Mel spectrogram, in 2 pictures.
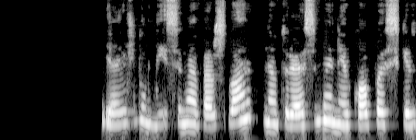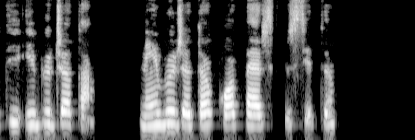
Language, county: Lithuanian, Klaipėda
